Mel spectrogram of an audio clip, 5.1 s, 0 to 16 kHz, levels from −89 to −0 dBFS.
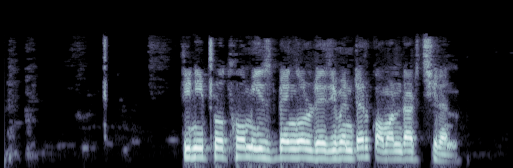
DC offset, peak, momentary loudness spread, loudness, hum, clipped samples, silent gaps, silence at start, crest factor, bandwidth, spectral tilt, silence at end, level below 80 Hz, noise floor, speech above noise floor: under 0.1%; -2 dBFS; 18 LU; -13 LUFS; none; under 0.1%; none; 1.05 s; 14 dB; 8 kHz; -6 dB/octave; 0.55 s; -58 dBFS; -60 dBFS; 48 dB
